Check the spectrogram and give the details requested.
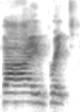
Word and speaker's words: vibrate: sound per syllable so we have vi brait even though we have this vowel here is this e saying anything nope it's the e that makes that a say it's name vibrate if something is going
